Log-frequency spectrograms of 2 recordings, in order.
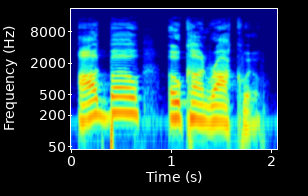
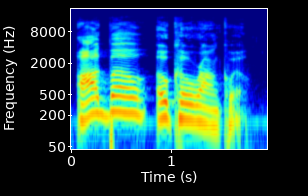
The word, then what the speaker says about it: Ogbo Okoronkwo: The Eagles on Tuesday signed defensive end Ogbo Okoronkwo. Ogbo Okoronkwo from the Cleveland Browns.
